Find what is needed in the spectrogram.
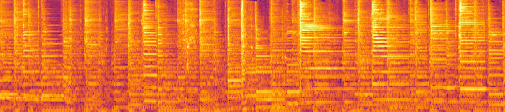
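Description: Acoustic guitar playing an instrumental passage, plucked and strummed notes with no singing.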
